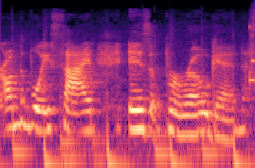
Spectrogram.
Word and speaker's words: Brogan: next up here on the boys side is Brogan spelled b-r-o-g-a-n Brogan this is one of those really cool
